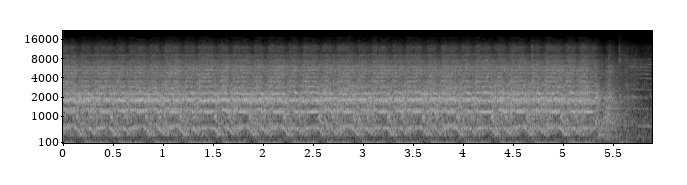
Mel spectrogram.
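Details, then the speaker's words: Toro Z Master commercial mower, Kawasaki FX691V V-twin with over 2,000 hours, intermittent no-start: starter spins evenly about three beats per second but never fires; fuel starvation suspected. "there you have it absolutely nothing"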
